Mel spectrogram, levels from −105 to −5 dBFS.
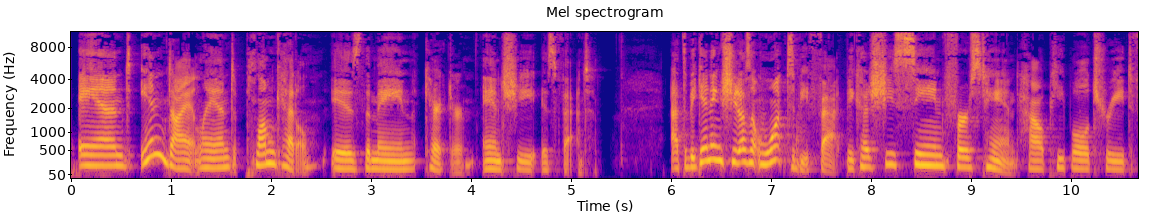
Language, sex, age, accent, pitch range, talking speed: English, female, 30-49, American, 145-215 Hz, 165 wpm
